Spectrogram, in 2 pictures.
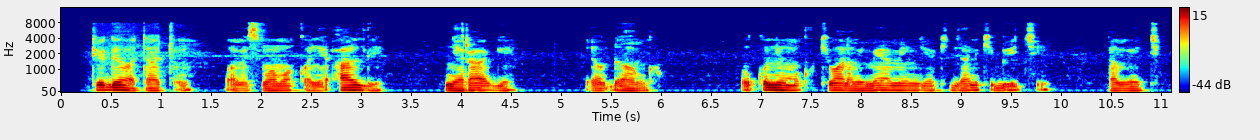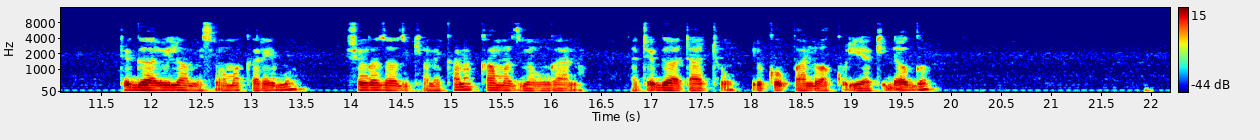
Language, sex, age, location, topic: Swahili, male, 25-35, Nairobi, government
